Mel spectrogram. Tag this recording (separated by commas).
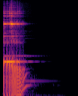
Chink, Glass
